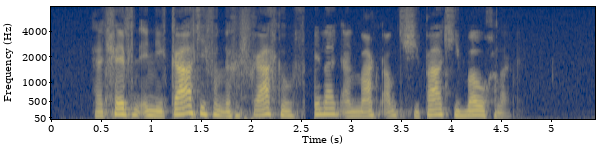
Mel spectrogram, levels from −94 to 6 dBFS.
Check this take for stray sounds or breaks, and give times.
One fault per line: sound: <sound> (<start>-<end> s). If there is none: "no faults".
sound: dropout (2.5-2.6 s)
